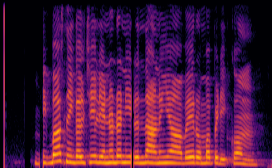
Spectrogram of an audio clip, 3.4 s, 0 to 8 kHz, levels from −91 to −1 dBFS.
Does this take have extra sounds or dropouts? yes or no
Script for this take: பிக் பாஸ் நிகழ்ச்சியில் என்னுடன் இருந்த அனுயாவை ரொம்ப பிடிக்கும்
yes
